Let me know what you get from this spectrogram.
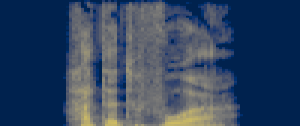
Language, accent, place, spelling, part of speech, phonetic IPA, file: German, Germany, Berlin, hattet vor, verb, [ˌhatət ˈfoːɐ̯], De-hattet vor.ogg
- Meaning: second-person plural preterite of vorhaben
